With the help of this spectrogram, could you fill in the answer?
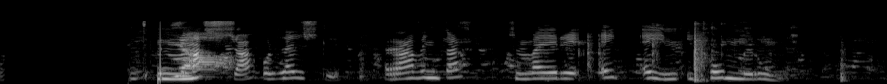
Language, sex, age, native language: Icelandic, male, 18-19, Icelandic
